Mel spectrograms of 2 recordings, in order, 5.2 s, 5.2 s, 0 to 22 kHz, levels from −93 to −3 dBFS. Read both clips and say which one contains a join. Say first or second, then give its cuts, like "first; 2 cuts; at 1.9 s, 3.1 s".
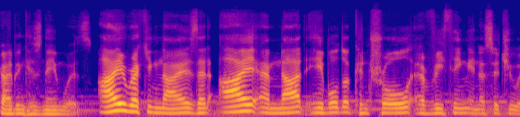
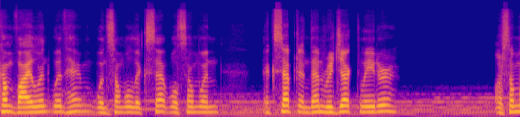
first; 1 cut; at 0.9 s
